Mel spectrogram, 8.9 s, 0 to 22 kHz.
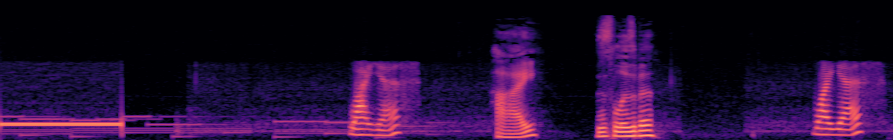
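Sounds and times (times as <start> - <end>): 
telephone dial tone of outgoing call: 0.0 - 1.3
speech: 3.5 - 4.2, 4.9 - 6.6, 8.1 - 8.8.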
